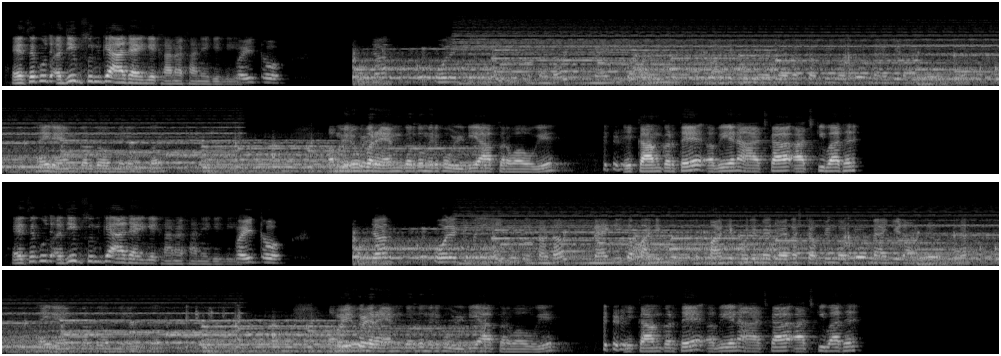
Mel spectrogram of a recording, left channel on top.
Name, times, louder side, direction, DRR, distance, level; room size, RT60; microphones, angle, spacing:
voice 1, 0.1-2.4 10.3-11.6 13.2-15.6 16.2-18.5, left 5 dB, 45° left, 0.5 m, -24 dB
voice 2, 2.3-2.8 3.7-3.9 4.3-9.7 12.9-13.9 16.0-16.2, right 5 dB, 45° right, 0.5 m, -29 dB
sound 1, 3.5-14.8, equal, 5° right, 0.6 m, -28 dB
sound 2, 4.5-12.4, left 3 dB, 70° left, 2.0 m, -39 dB
4.6 x 3.2 x 3.4 m
head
